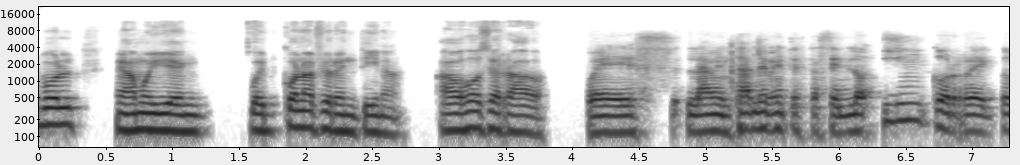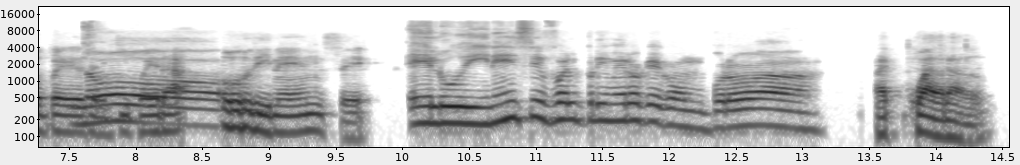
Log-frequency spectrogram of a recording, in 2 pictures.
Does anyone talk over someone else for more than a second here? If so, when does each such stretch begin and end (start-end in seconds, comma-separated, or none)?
7.6-8.8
